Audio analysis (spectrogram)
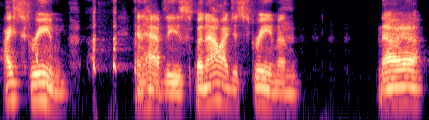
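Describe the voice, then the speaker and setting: A young man with a slightly low voice, chatting as a podcast guest. He tells his stories with animated energy, peppered with swearing and "bro." It is loose, casual conversation. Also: slow, slight background noise. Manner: animated profane storytelling, says "bro" a lot. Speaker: podcast guest, metal vocalist. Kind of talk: casual chat.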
